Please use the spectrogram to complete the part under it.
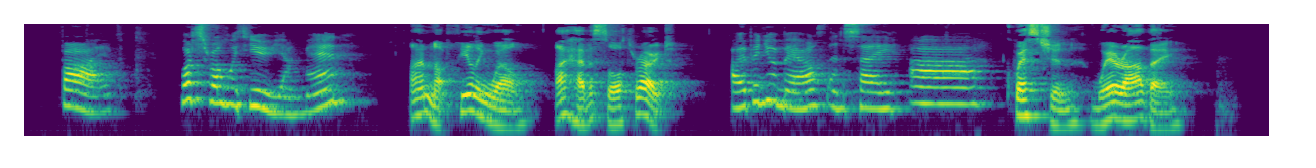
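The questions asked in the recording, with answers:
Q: where are they?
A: At a doctor's office / hospital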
